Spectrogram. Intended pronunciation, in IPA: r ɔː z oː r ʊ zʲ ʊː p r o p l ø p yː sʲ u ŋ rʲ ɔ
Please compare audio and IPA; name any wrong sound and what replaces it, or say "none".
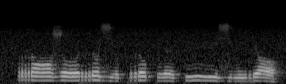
sʲ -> zʲ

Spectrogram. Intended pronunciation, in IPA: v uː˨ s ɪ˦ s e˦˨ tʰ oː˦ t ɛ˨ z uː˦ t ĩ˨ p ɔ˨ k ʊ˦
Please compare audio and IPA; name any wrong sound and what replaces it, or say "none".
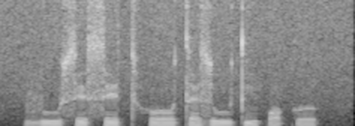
none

